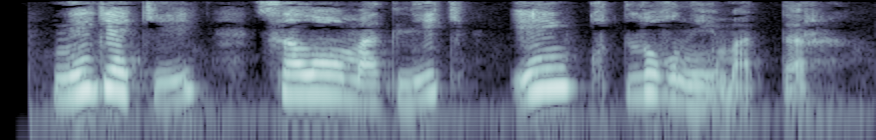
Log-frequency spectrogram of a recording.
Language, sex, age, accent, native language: Uzbek, female, 19-29, Jizzax, Uzbek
